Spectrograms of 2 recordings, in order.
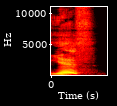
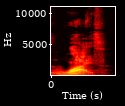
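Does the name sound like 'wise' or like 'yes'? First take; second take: yes; wise. First: The name sounds like the word 'yes'. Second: The name rhymes with 'eyes', like 'wise'. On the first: This is a possible alternative pronunciation being asked about. "Is it yes?" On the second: This is the way the speaker has always said it. "I've always Wise"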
